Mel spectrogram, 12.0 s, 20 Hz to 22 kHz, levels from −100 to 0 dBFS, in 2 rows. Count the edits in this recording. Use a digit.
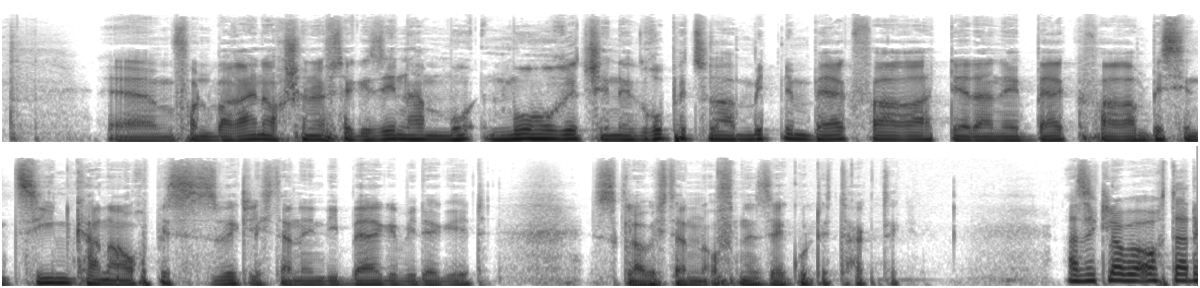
0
